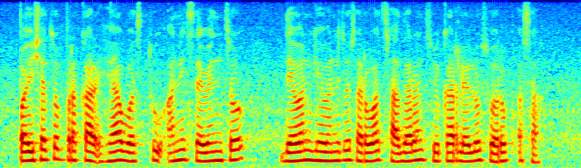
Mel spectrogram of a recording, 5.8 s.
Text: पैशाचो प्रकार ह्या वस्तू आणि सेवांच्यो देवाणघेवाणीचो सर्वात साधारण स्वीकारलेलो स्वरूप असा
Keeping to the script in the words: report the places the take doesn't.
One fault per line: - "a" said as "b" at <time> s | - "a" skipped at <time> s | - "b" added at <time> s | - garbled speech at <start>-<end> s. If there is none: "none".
none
